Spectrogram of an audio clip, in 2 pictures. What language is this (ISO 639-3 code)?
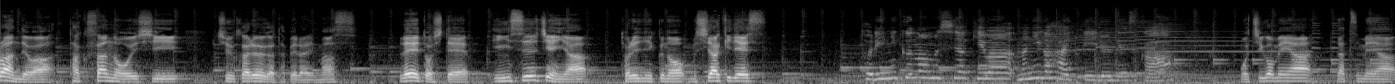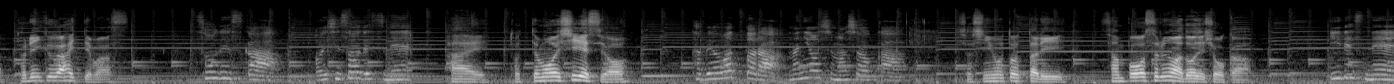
jpn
